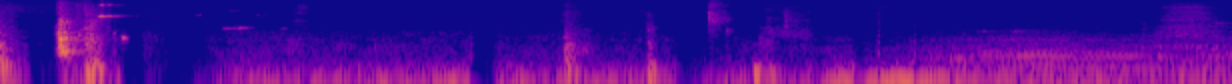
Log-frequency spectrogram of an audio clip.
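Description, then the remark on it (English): A door is opened with a sharp latch click and a low sliding rumble, followed by scraping and thuds, then a steady background hum of outside air and room noise. “I just want to open this door to get some air in here.”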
